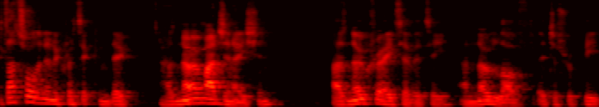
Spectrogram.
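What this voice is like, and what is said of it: Usual voice. Nothing is said of it.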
